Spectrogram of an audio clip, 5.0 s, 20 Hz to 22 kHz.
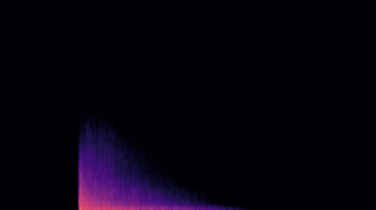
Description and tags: Synthesized Explosion 09
Synthesized using a Korg microKorg
bomb, dynamite, explode, explosion, explosive, grenade, synthesis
